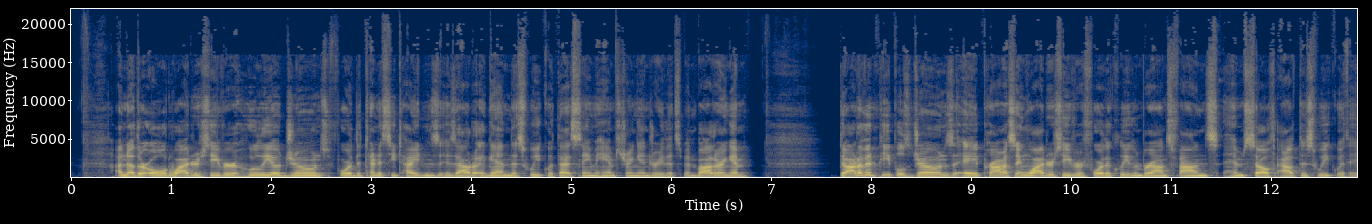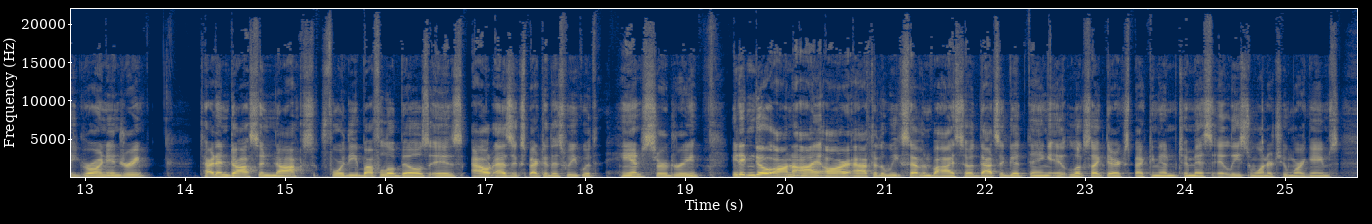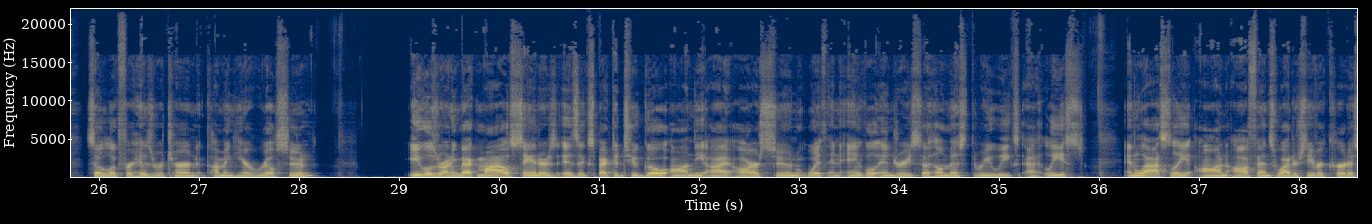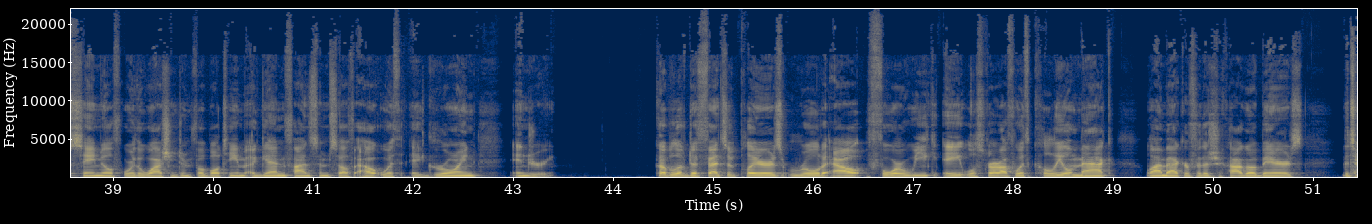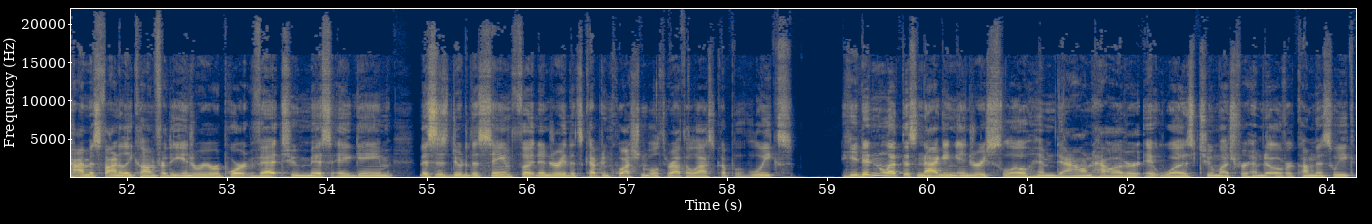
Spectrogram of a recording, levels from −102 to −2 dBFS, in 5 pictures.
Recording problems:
none

